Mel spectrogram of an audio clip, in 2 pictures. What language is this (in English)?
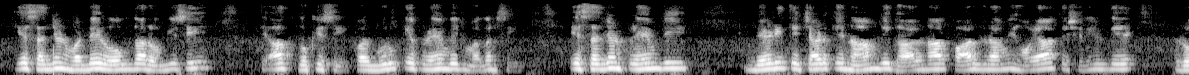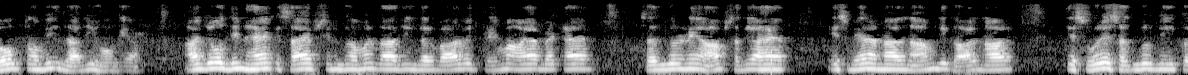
Punjabi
